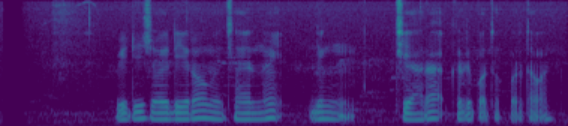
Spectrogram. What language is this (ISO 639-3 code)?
sun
